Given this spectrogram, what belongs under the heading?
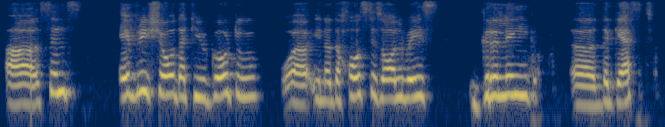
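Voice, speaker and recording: A woman's voice: on the high side, measured pace, no room sound. Woman host, dull lo-fi line. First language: Tamil. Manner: warm, rambling, with many restarts. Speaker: podcast host. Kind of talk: casual interview chat.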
